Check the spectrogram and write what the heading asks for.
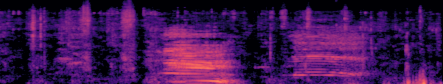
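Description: A cow moos twice: a loud call of about a second that drops in pitch at its end, then a softer one. A few dull thumps follow near the end.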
